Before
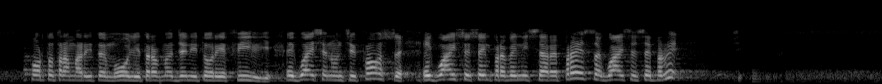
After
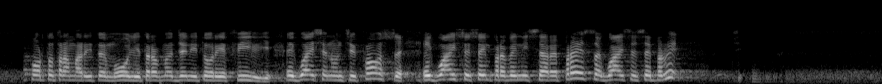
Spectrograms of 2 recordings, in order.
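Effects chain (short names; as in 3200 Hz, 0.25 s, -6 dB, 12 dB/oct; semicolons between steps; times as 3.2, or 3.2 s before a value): tilt -2.5 dB/oct; gain +4.5 dB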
